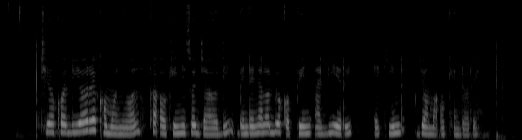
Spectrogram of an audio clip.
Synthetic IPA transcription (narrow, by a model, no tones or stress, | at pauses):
tʰjɔkɔdiɔɾekɔmɔɲwɔlkaʔɔkiɲesod͡ʒaodibendeɲalɔdwɔkɔpiɲadjeɾi | ekʰindd͡ʒɔmaʔokʰendoɾe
